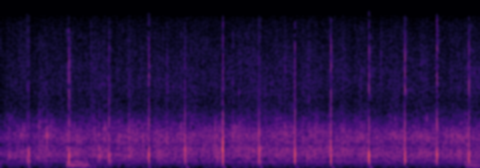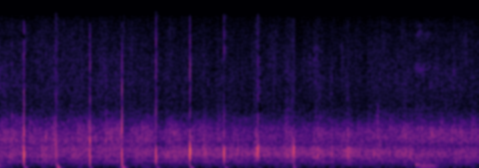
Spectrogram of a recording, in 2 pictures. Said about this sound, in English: I like to recognize everybody who is serving or has served in our armed forces. I'd like for you to stand up. We'd like to thank you just with a little applause.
